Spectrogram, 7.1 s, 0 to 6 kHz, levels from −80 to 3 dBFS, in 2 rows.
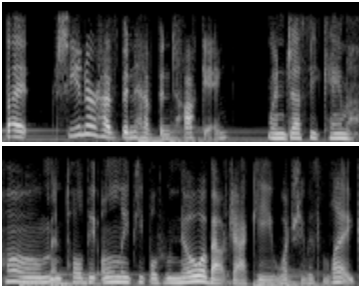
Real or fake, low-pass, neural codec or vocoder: real; 5.4 kHz; none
